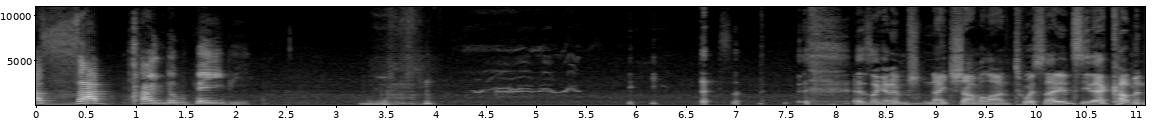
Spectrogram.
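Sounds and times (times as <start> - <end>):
person laughing squeakily: 3.4 - 7.2.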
